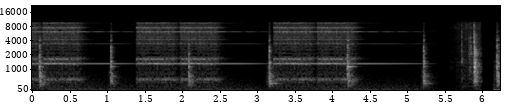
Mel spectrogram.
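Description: Telephone bell ringing in three bursts of a bit over a second each, with short gaps between them. A click near the end as the receiver is picked up.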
